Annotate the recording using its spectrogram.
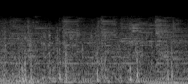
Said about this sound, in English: That really is a one-horse open sleigh.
